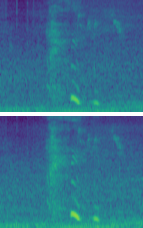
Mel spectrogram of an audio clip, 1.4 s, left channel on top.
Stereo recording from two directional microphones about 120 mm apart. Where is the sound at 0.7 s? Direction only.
30° right (ahead or behind).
